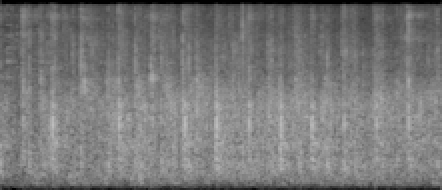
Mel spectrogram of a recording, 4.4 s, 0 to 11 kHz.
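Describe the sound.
Audience applause at a center's 30th anniversary banquet, congratulating the center: steady, dense clapping from many hands with a fairly even level throughout and no talk.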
